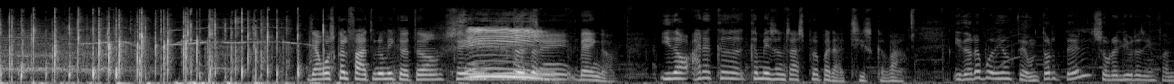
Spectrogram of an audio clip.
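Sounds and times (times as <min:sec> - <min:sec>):
small group applauding: 0:00.0 - 0:03.4
speech: 0:03.1 - 0:11.7.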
